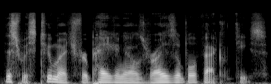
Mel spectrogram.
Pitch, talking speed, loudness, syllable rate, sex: 95 Hz, 175 wpm, -18 LUFS, 5.2 syllables/s, male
